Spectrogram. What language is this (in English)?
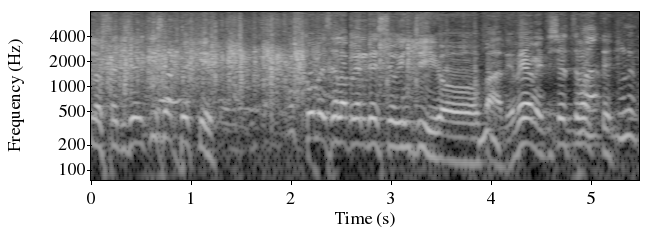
Italian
